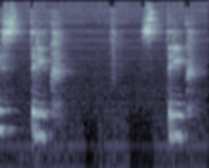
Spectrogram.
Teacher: Yeah, but here again you need to know something about Russian devoicing. If you have this consonant g in the end of any Russian word, you need to pronounce it as a non-voiced consonant. So g transforms into k in the end of any Russian word.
